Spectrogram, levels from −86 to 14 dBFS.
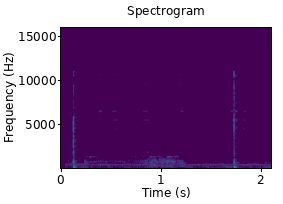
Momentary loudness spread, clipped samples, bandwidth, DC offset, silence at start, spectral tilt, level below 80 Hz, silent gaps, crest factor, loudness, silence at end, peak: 9 LU; under 0.1%; 11.5 kHz; under 0.1%; 0.05 s; -5 dB/octave; -70 dBFS; none; 28 dB; -61 LUFS; 0 s; -34 dBFS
